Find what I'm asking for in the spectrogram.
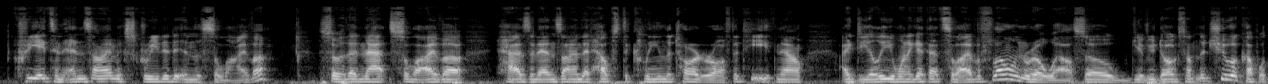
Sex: male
